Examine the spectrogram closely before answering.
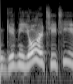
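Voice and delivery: normal talking voice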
